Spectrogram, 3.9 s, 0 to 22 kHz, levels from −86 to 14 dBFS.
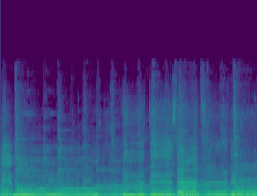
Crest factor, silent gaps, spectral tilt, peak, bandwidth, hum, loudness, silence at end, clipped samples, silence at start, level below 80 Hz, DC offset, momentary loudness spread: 14 dB; none; -6 dB/octave; -6 dBFS; 14.5 kHz; none; -22 LUFS; 0 s; under 0.1%; 0 s; -62 dBFS; under 0.1%; 5 LU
